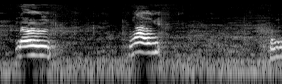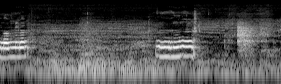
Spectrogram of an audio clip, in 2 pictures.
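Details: Lonely stray street cat in distress, hungry and thirsty, repeats four loud, rich-toned meows, the first two sharper and rising, the later ones flatter and sustained, about every one and a half to three seconds, with faint low background hum.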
